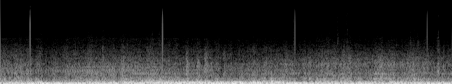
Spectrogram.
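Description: Steady low rumble of a Hyundai Santa Fe driving through a turn, heard inside the cabin, with a faint click about every 1.3 seconds.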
